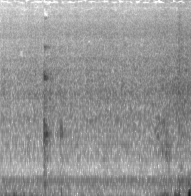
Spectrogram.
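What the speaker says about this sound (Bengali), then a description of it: "দুধ দিয়ে ভালো করে আমি নাড়িয়ে নেব।" Fried mung dal with milk just added is stirred in a pan, giving a steady close sizzle with soft scraping strokes of the spoon throughout, and a couple of louder knocks near the end.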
